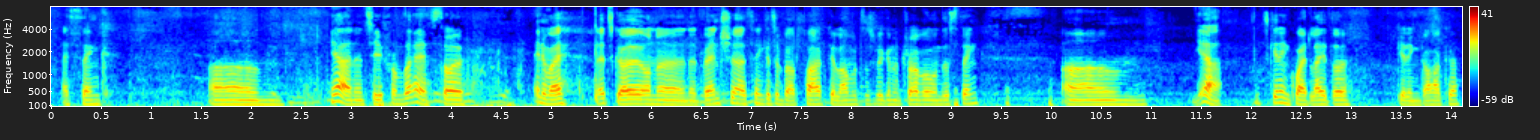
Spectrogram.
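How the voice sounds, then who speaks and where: A man talks at a moderate pace and a medium pitch, with fairly even intonation and long, frequent pauses. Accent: South African. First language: Afrikaans. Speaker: travel vlogger. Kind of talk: travel vlog narration. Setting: outdoors.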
